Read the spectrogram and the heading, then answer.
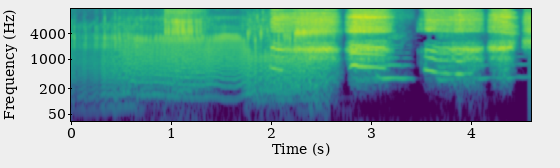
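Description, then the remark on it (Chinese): A long, drawn-out fart, then a run of three or four shorter, squeakier bursts with brief gaps between them. Loud, with no talking over it. “嗯， 啊， 不行，又要放屁了。”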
